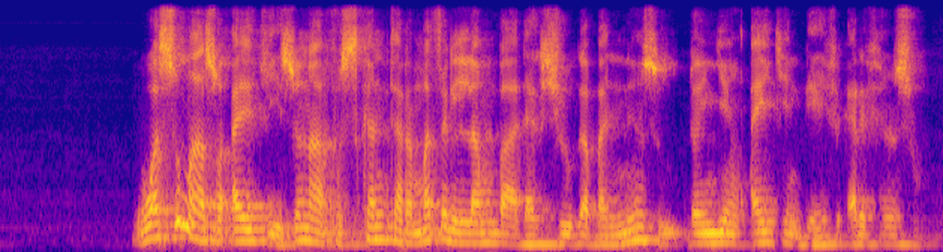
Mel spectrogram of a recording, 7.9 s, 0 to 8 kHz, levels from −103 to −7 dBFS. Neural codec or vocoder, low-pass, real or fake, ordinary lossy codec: codec, 24 kHz, 6 kbps, HILCodec; 7.2 kHz; fake; none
